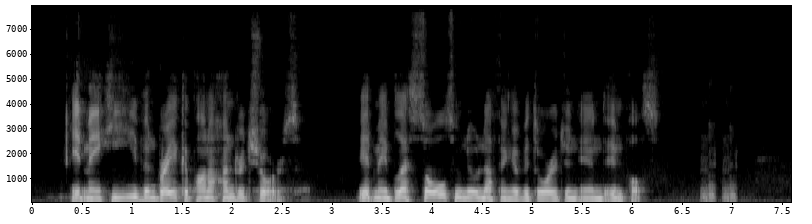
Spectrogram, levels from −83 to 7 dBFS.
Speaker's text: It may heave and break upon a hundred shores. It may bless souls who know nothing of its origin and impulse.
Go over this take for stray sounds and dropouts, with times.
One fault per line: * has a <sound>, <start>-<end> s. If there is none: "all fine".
* has a laugh, 6.7-7.1 s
